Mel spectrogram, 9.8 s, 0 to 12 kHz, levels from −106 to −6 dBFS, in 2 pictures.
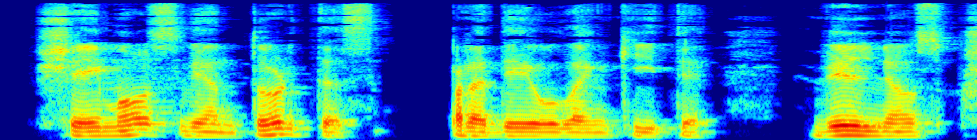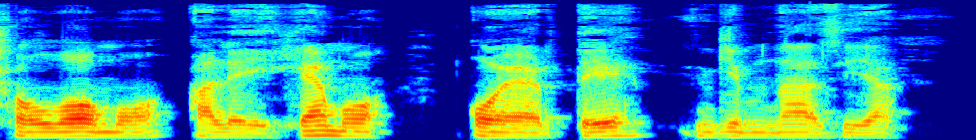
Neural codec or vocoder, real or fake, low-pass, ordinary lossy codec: none; real; 10.8 kHz; AAC, 48 kbps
